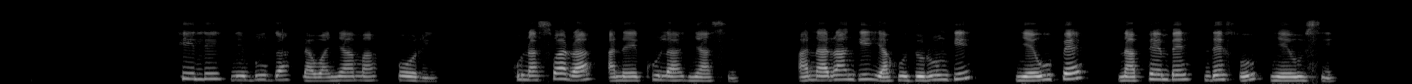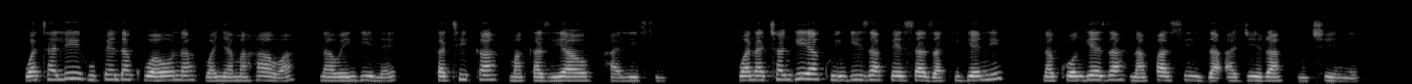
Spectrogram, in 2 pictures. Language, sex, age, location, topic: Swahili, female, 50+, Nairobi, government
